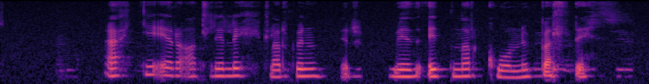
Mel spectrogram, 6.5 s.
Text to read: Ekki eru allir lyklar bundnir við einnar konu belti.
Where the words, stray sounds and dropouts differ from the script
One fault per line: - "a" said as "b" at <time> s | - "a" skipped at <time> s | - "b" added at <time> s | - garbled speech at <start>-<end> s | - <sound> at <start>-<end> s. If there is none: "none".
none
